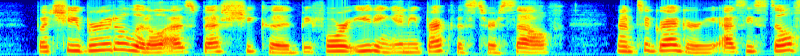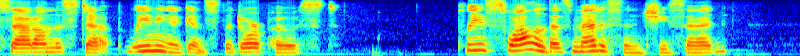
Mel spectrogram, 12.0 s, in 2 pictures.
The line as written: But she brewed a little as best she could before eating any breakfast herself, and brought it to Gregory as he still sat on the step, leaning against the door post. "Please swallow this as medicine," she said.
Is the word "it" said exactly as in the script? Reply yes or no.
no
